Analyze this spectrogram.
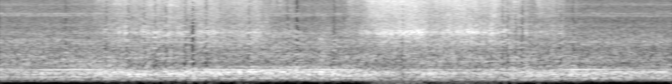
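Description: Debris rattles up into a vacuum cleaner as it sucks up crumbs.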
